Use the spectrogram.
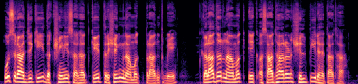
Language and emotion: Hindi, neutral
